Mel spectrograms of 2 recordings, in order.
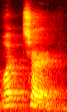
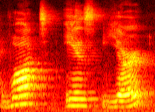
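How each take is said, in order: First: The words are joined into a contracted form. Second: The three words are said separately in full.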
